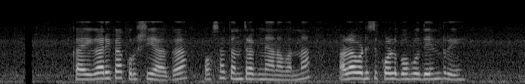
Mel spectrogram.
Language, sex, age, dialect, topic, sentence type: Kannada, female, 18-24, Dharwad Kannada, agriculture, question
